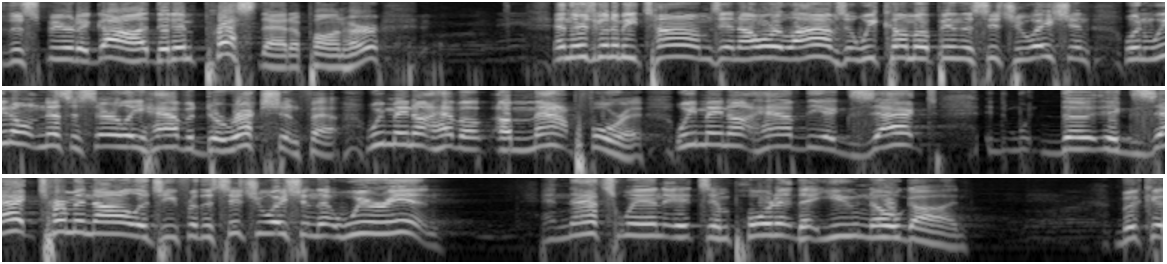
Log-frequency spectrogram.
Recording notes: Preached at Gospel Lighthouse in Bossier City, La.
